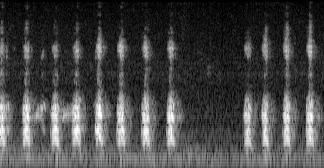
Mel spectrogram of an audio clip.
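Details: Evening goose calls as the mother coaxes her goslings to jump from the nest; a quick train of harsh honks breaks off for about a second, then resumes at the same fast pace.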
